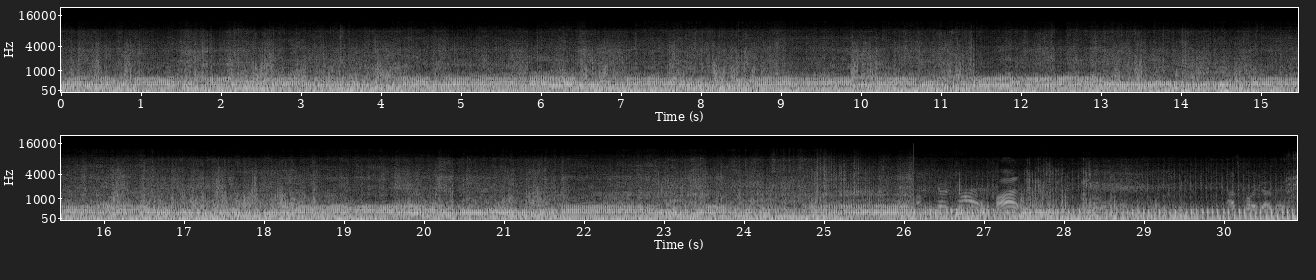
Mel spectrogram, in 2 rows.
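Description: Kawasaki KX450 four-stroke single-cylinder dirt bike engine running as it is ridden along a dirt trail, its pitch rising and falling with the throttle. The engine note changes in the last few seconds.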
